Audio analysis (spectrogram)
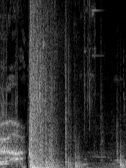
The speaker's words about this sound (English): He squared up the door and planted a heavy kick, flinging the door wide open.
